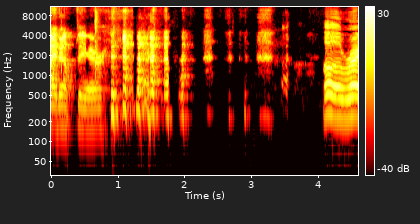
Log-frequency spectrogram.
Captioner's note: laughing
